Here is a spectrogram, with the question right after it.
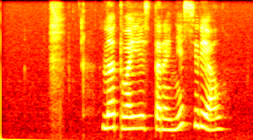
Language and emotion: Russian, positive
